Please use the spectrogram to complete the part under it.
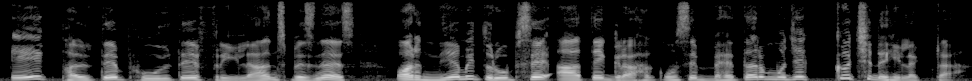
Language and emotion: Hindi, happy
